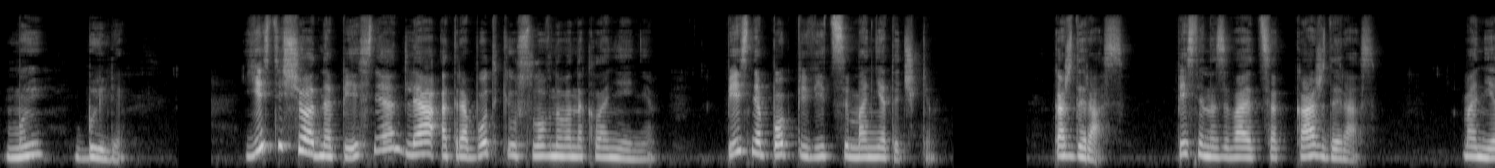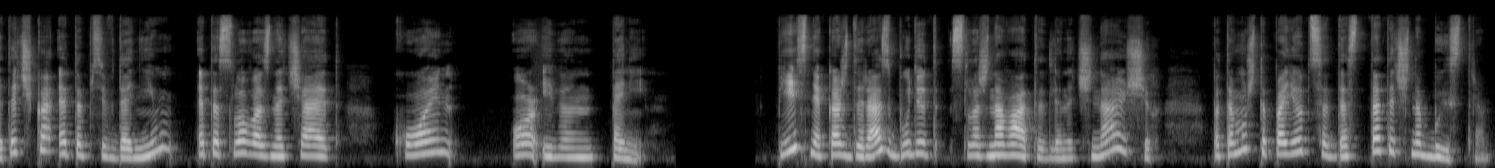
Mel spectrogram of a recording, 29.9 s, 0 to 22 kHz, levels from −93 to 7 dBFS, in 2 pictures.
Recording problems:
none

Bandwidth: 15 kHz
